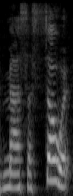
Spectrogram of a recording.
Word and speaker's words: Massasoit: She told me that based on the research they've uncovered, Massasoit is the correct pronunciation.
